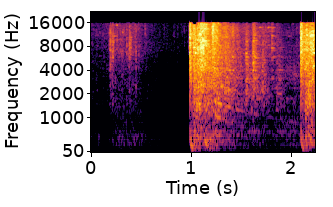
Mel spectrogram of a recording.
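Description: A pistol fires a loud shot.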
